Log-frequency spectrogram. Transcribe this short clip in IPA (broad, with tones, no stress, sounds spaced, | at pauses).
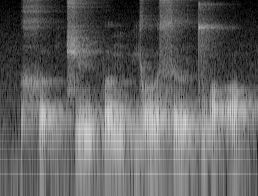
x ɤ̰˨˩ ŋ t͡ɕ y˥˧ n p ɤ˥˩ ŋ p j o˧˥ ʊ̯ s ɹ̩˧˥ t̪ w ɔ̰˨˩˦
